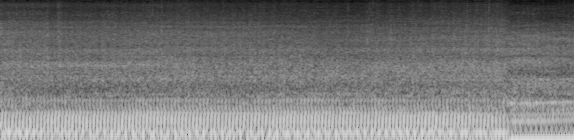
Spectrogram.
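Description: A tractor engine chugs loudly close by.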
